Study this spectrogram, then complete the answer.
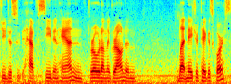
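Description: A man's dry, echo-free voice over light background noise. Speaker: student interviewer. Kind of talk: interview. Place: garden.

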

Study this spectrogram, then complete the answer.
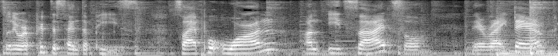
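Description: Faint music plays in the background as a woman with a Jamaican accent speaks fairly slowly at a fairly low pitch. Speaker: home decor vlogger. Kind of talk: casual home tour talk to camera. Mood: pleased, chatty. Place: home room. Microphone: phone near.

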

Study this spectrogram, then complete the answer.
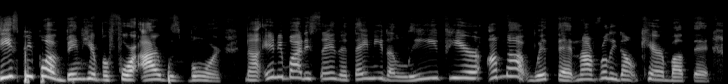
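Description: A woman with an American accent speaks at a fairly quick pace in a high pitch with very wide swings. The sound is dry and close with no echo, against a quiet background. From Houston, Texas. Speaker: caller, engineer. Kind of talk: heated debate.

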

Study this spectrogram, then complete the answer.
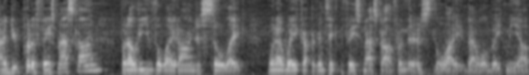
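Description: The man's delivery moves at a fairly quick pace. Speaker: student vlogger. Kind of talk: casual vlog chat. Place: home room. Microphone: studio mic.

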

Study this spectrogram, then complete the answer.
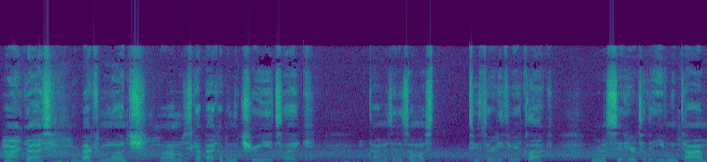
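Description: The speech moves at a moderate pace with long, frequent pauses, a dry sound with no echo, and noticeable background noise. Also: man. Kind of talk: casual vlog chat. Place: forest. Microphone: phone near.

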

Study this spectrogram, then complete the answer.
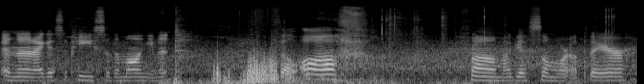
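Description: Loud background noise surrounds a woman's fairly low, monotone, flat voice, broken by long, frequent pauses. The sound itself is dry, with no echo. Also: moderate pace. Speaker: filmmaker walking a cemetery. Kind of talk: vlog walkthrough. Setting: outdoors. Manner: casual. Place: open country. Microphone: phone near.

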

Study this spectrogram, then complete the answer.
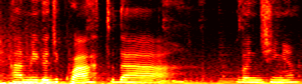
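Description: A woman speaking at a fairly slow pace over faint background music. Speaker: content creator. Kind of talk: casual tier-list commentary. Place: home room. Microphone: handheld.

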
